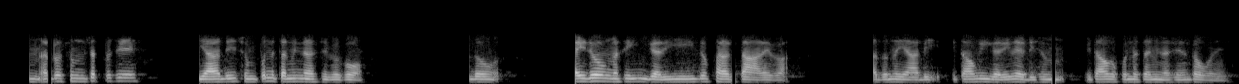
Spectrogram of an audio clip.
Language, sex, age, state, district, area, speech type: Manipuri, male, 18-30, Manipur, Thoubal, rural, conversation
